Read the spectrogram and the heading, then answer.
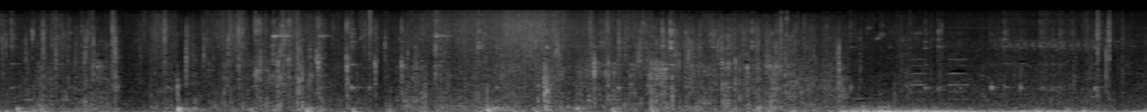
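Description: Cowbells clank irregularly alongside the uneven clopping of fake mule hooves in a film scene showing a mule, over a steady wash of background noise that swells into a low rumble toward the end. No one speaks.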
